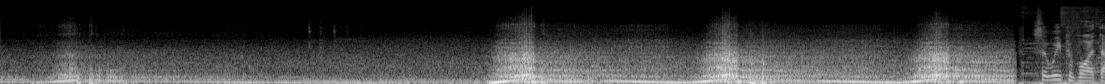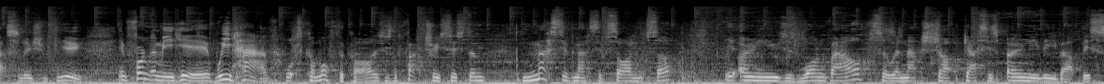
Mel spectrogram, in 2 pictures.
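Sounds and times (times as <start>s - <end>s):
engine revving through exhaust: 0.0s - 3.0s, 4.8s - 10.2s.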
